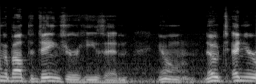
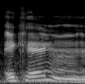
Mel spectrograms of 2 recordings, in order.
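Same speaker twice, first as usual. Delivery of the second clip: plain reading voice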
